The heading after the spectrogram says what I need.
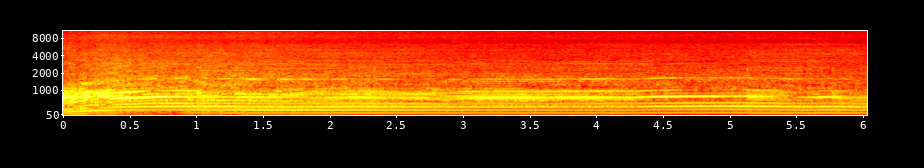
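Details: Husqvarna 125B leaf blower after repair and high-speed carburettor adjustment, no air filter yet, blowing leaves. A quick rev settles into a smooth, steady high-pitched drone that holds evenly; runs clean and healthy.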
